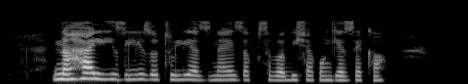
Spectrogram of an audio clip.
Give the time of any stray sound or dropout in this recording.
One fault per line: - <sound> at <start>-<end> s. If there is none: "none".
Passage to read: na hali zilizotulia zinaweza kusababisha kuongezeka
none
